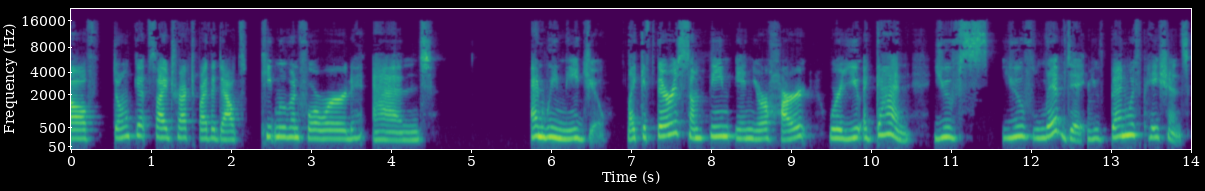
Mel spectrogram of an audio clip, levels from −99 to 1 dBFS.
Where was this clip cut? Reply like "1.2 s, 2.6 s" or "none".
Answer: 2.2 s, 12.7 s

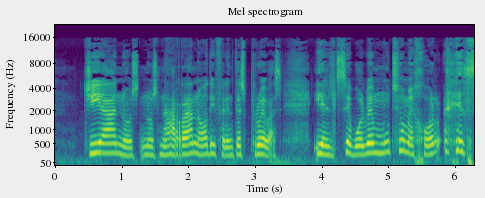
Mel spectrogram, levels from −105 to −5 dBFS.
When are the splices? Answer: 4.2 s

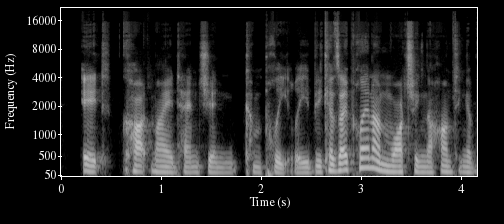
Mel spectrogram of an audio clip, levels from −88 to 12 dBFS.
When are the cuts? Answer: none

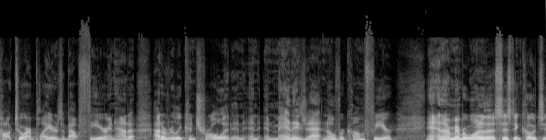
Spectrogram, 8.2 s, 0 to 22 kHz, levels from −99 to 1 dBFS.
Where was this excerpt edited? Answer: none

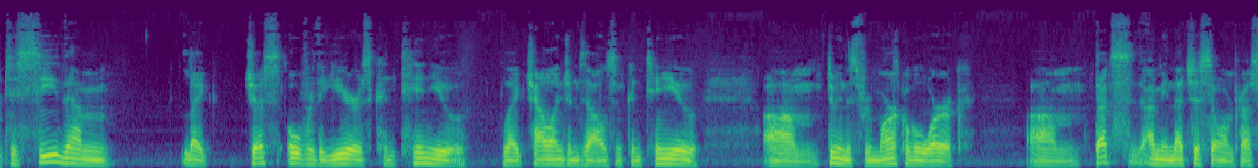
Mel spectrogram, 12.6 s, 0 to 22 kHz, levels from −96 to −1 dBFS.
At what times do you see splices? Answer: none

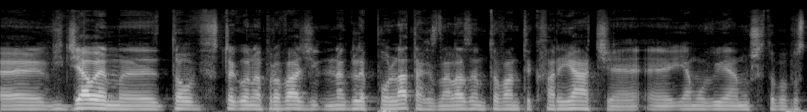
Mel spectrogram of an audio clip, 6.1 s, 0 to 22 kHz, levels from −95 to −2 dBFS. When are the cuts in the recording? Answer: none

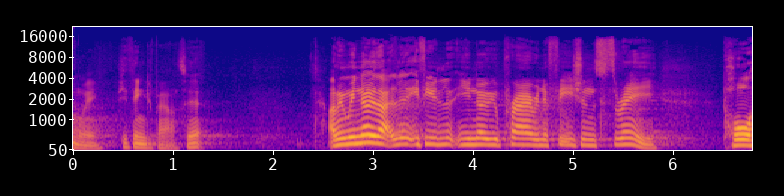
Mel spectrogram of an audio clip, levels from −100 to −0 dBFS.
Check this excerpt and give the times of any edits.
none

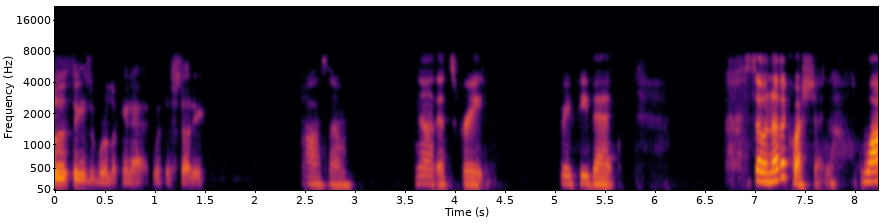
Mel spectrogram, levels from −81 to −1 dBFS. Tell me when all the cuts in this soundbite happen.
3.8 s

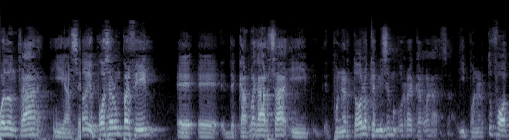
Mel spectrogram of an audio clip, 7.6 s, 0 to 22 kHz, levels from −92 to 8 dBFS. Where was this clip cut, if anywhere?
1.2 s, 2.5 s

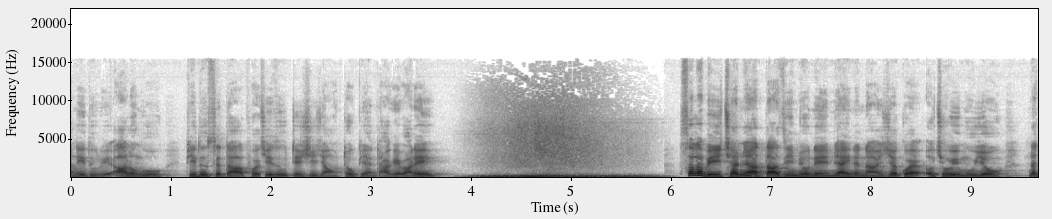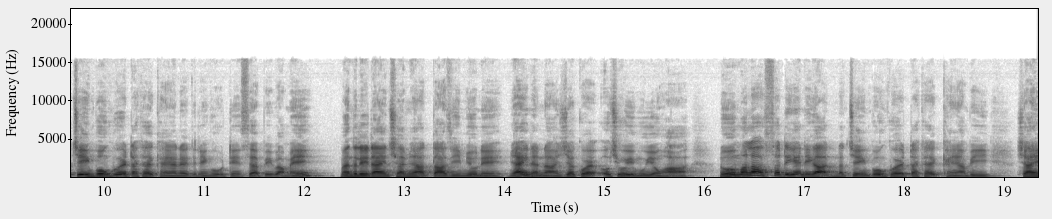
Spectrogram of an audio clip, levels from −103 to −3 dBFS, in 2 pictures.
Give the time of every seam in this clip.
1.9 s, 12.3 s

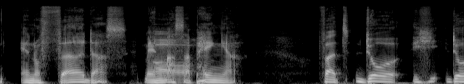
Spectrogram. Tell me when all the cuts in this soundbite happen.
none

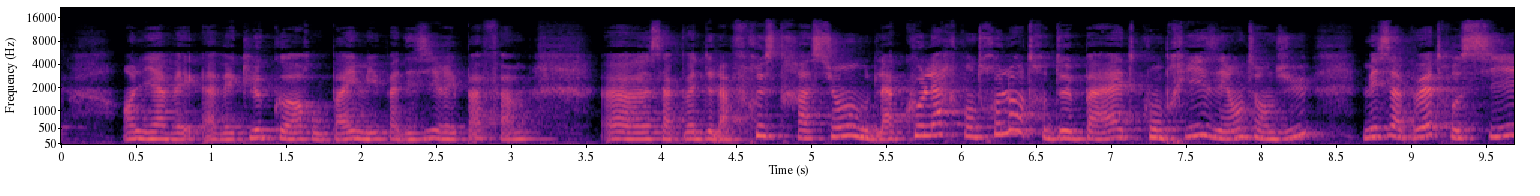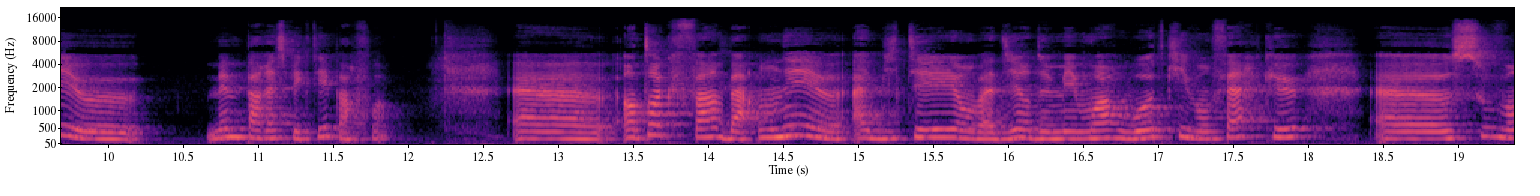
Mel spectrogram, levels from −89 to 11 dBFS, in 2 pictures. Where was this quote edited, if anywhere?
12.6 s, 14.1 s

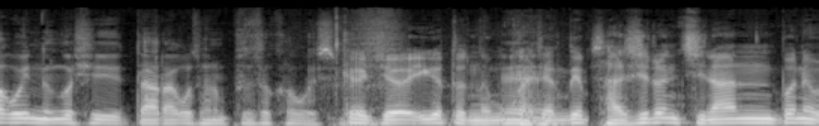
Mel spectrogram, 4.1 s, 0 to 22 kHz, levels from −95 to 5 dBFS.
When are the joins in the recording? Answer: 2.9 s

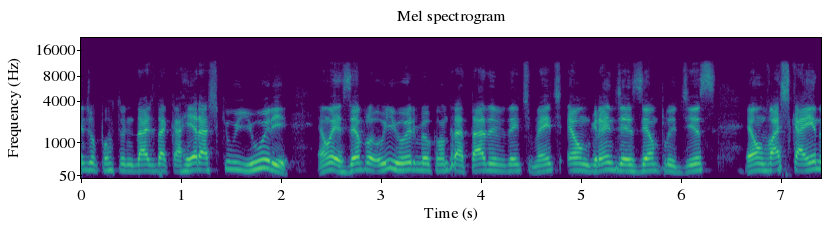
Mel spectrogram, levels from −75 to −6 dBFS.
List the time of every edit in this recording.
none

